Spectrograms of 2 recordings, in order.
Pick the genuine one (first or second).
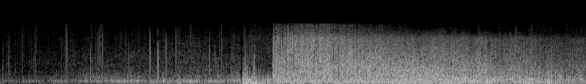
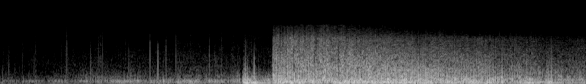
first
